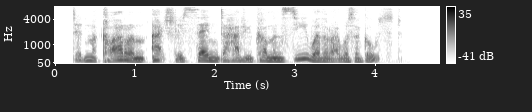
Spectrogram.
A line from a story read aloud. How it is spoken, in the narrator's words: Roger said quietly to Dougal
